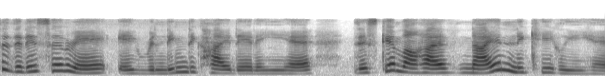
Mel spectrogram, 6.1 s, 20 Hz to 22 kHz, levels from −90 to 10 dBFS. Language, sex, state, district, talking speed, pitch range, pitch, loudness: Hindi, female, Jharkhand, Ranchi, 120 wpm, 175-255 Hz, 210 Hz, -17 LUFS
